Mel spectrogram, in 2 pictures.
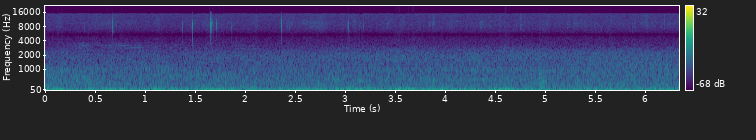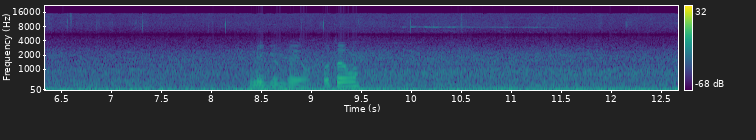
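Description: City traffic rumbles steadily in the background.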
